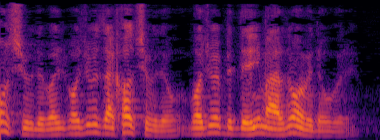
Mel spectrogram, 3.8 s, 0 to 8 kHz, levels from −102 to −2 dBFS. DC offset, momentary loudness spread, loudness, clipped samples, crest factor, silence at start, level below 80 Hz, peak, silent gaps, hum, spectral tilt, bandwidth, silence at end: under 0.1%; 11 LU; -35 LUFS; under 0.1%; 18 dB; 0 s; -82 dBFS; -16 dBFS; none; none; -5 dB/octave; 7.8 kHz; 0.3 s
